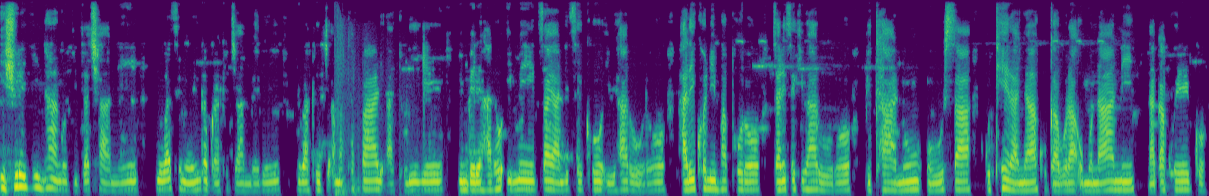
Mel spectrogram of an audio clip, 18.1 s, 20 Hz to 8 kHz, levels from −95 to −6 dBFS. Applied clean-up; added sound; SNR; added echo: neural mask model RNNoise.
